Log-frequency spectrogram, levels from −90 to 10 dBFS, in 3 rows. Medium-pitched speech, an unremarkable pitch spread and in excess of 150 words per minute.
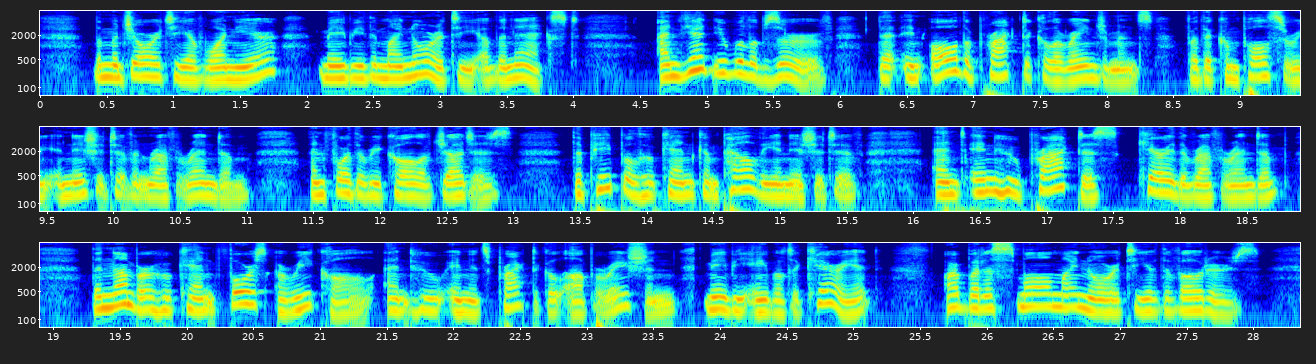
Yes: medium, 170 Hz; average, 4.1 semitones; average, 160 wpm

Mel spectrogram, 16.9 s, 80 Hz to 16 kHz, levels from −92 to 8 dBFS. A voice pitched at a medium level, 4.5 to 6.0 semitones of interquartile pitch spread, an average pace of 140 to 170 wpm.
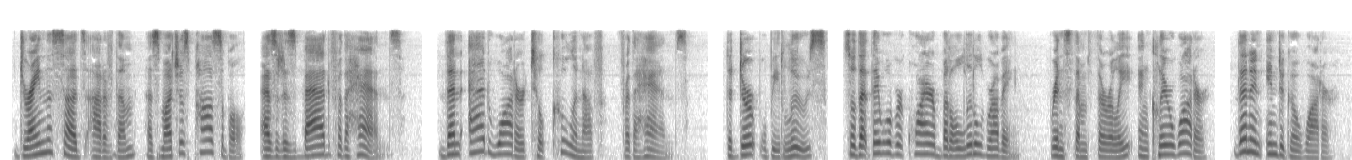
No: medium, 180 Hz; wide, 5.5 semitones; average, 180 wpm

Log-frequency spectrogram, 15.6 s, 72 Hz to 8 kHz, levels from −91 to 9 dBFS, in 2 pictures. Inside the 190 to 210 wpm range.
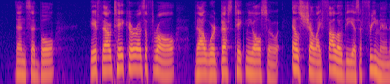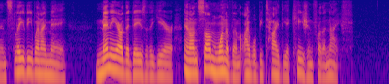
Yes: average, 195 wpm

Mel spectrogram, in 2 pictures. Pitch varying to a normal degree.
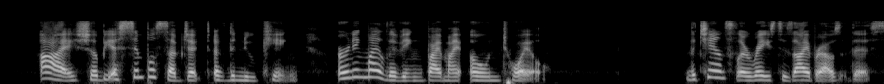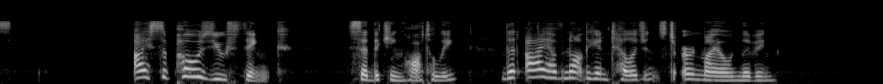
No: wide, 7.6 semitones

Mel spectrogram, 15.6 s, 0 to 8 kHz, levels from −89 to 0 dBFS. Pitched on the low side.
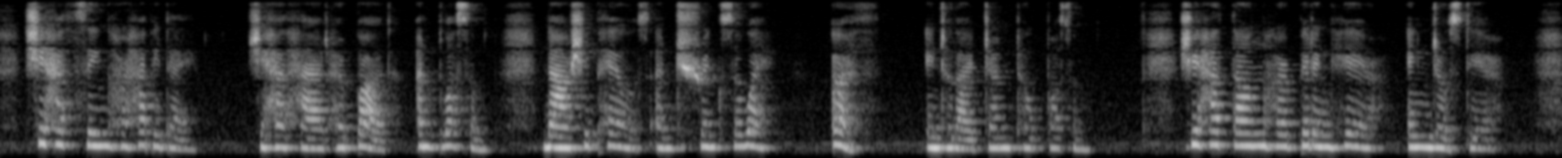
No: high, 210 Hz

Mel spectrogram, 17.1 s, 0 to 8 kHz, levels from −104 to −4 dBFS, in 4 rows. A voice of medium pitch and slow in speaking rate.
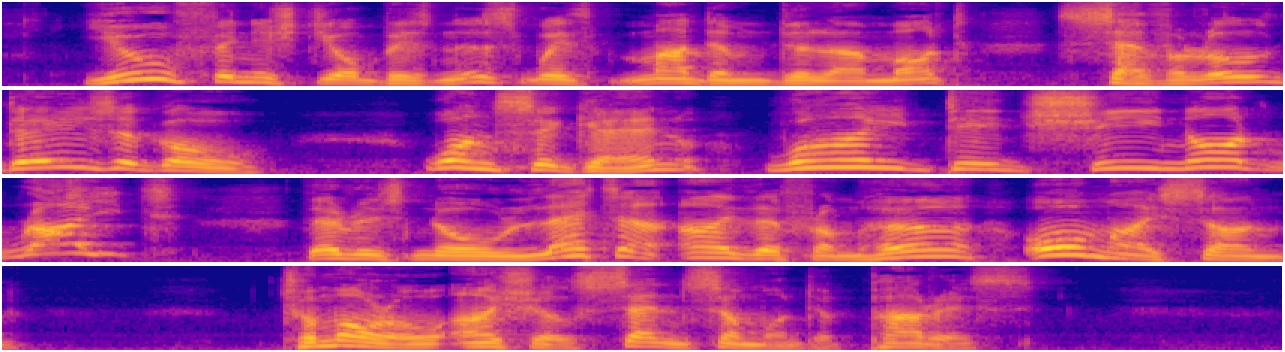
Yes: medium, 150 Hz; slow, 125 wpm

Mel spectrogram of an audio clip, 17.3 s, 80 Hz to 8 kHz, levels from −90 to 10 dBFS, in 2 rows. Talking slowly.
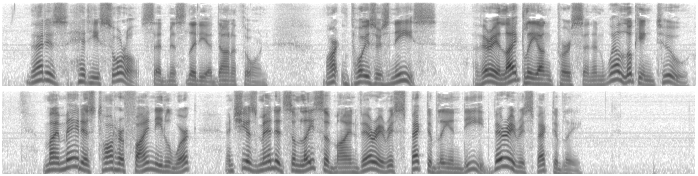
Yes: slow, 130 wpm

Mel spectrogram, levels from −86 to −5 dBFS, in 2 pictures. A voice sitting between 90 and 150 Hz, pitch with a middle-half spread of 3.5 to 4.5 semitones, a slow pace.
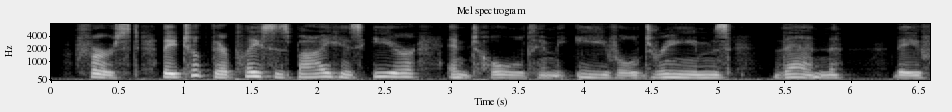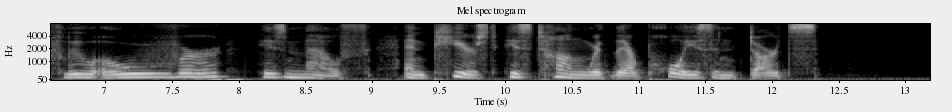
No: medium, 160 Hz; average, 4.0 semitones; slow, 125 wpm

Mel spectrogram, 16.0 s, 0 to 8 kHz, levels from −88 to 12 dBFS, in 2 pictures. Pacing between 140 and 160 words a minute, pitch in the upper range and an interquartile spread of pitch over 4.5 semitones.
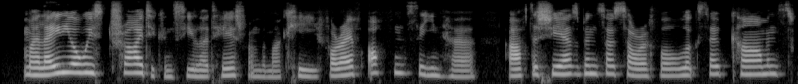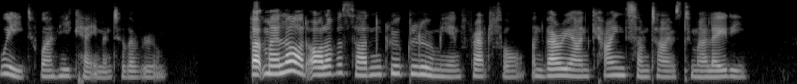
No: average, 195 wpm; high, 215 Hz; average, 5.2 semitones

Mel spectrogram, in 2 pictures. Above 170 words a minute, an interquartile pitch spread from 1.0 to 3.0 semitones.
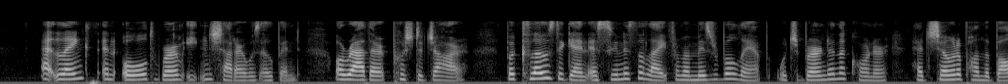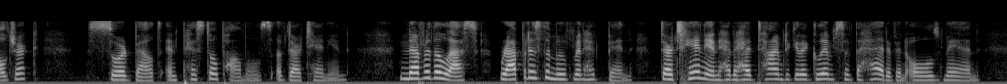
No: average, 190 wpm; average, 3.9 semitones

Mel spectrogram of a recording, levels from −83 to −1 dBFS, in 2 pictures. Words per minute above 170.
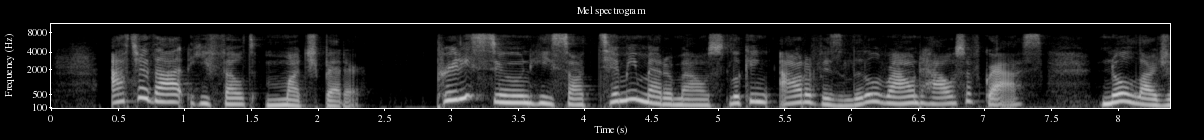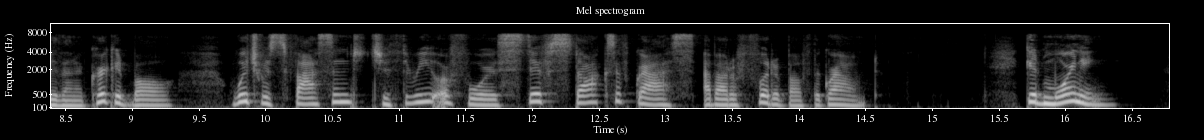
No: average, 165 wpm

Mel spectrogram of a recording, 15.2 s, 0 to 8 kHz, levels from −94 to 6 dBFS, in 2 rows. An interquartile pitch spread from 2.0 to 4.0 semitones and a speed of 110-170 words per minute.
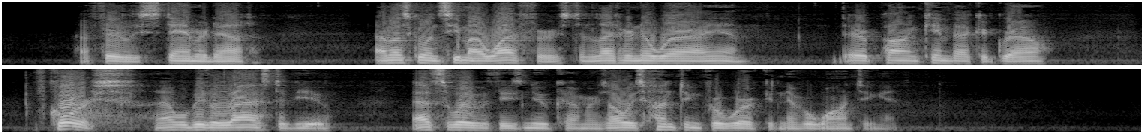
No: average, 2.7 semitones; average, 185 wpm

